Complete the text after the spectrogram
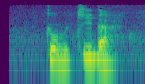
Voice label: "tʋb-kɩda", moore; deaf person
